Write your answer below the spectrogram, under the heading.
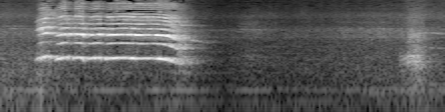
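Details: Black-capped lory (Lorius lory), a chatty, noisy bird used as lure/master audio, giving one loud, drawn-out nasal squawk lasting over a second, then a brief harsh note, over a low engine hum.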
